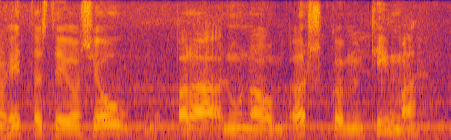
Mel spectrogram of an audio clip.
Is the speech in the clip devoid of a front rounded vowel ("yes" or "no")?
no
